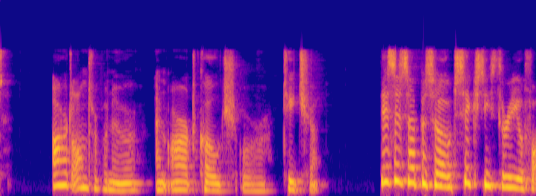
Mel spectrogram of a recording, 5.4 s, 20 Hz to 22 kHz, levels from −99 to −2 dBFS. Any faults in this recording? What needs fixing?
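No faults found; nothing needs fixing.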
